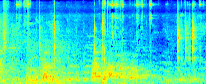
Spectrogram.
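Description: A key clicks and turns in a metal lock.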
